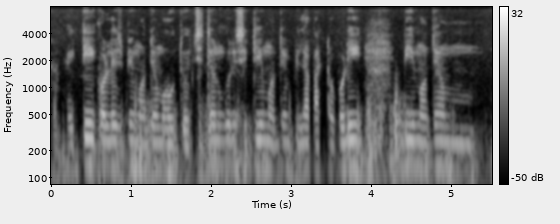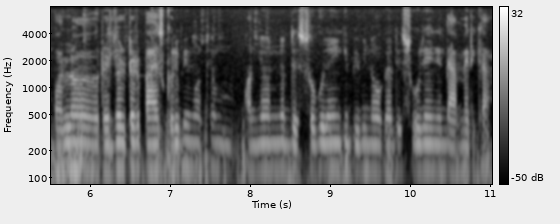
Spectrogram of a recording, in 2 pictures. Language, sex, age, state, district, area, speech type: Odia, male, 18-30, Odisha, Jagatsinghpur, rural, spontaneous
